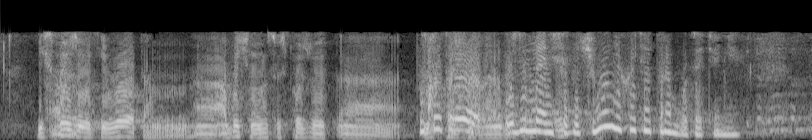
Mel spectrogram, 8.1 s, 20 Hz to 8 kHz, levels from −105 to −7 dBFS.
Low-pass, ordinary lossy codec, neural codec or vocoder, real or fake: 7.2 kHz; AAC, 16 kbps; none; real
